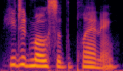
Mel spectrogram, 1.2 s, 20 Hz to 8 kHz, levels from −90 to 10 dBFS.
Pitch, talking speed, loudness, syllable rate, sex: 225 Hz, 290 wpm, -16 LUFS, 6.2 syllables/s, female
